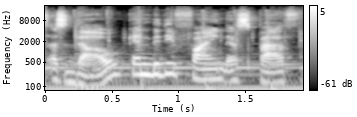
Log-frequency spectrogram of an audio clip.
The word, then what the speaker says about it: Tao: Daoism is China's indigenous religion and philosophy Tau pronounced as Dao can be defined as path or Road it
